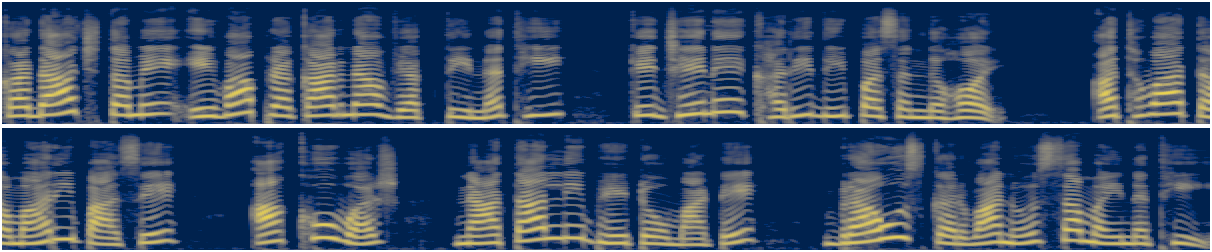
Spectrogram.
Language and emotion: Gujarati, neutral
